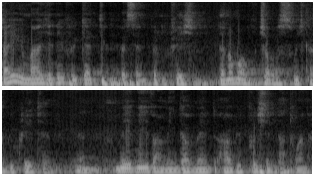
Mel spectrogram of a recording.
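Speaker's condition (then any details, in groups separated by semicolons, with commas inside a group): No condition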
